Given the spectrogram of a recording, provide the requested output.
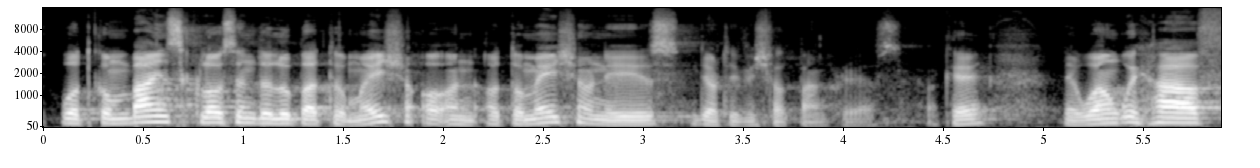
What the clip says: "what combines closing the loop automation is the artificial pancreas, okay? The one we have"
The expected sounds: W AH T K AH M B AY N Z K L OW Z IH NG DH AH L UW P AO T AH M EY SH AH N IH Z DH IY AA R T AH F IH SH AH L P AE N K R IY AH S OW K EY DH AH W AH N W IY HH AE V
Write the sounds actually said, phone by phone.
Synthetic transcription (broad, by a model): W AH T K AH M B AY N S K L OW S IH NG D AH L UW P AO T AH M EY SH AH N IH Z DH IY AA R T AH F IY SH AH L P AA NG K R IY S OW K EY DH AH W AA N W IY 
